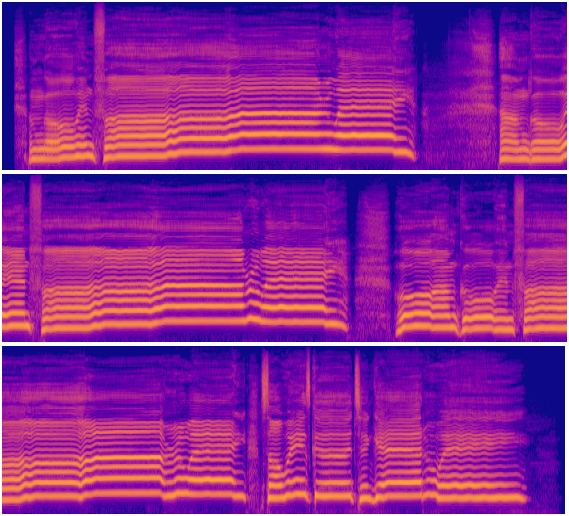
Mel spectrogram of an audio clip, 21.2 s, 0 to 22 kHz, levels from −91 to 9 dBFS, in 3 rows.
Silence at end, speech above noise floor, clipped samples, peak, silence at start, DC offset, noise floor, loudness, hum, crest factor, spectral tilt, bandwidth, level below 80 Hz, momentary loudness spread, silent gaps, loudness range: 0.5 s; 36 dB; under 0.1%; -4 dBFS; 0.2 s; under 0.1%; -52 dBFS; -15 LUFS; none; 12 dB; -3.5 dB/octave; 18.5 kHz; -72 dBFS; 9 LU; none; 4 LU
